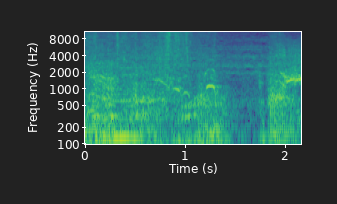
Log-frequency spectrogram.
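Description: Dinosaur screeching: several short squealing calls that rise and fall in pitch over a low rumble, with a brief drop in level about one and a half seconds in.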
